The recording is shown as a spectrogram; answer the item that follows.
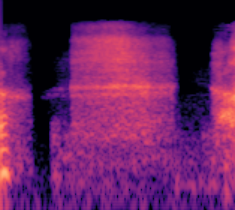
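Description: A single breath, heard close to the microphone, lasting about a second and starting about half a second in.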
